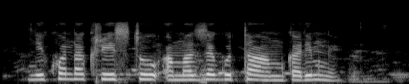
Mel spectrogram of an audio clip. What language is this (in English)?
Kinyarwanda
